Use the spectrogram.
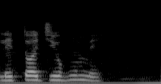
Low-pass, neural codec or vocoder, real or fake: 7.2 kHz; none; real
